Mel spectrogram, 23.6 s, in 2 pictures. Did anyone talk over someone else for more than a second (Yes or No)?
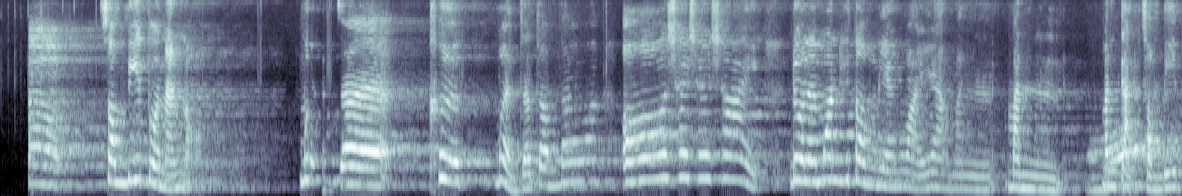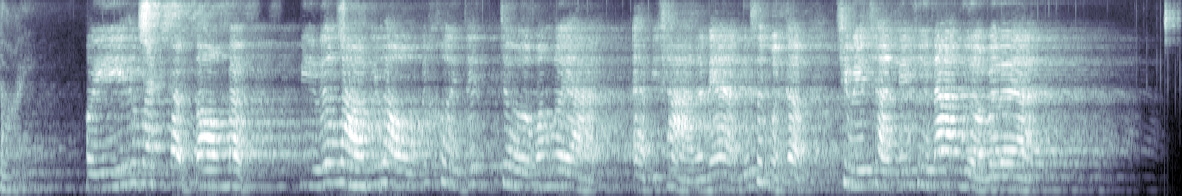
No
